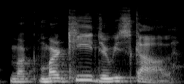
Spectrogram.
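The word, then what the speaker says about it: Marqués de Riscal: it's uh reservation has that i think yeah marquis de riscal yeah that's how you pronounce it and so i finally asked one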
